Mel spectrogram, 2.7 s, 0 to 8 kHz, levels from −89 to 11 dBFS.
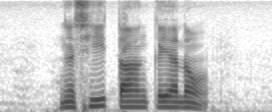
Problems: none marked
